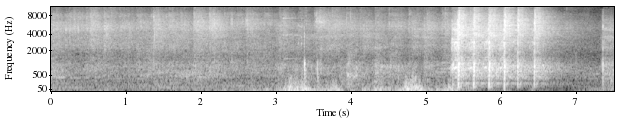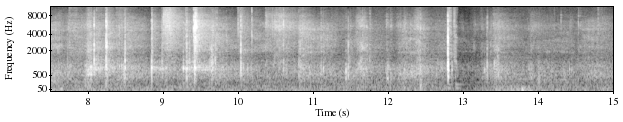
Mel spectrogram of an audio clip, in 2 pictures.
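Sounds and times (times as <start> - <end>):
sharp cracks and clatter: 0.0 - 6.9, 7.7 - 11.6.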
